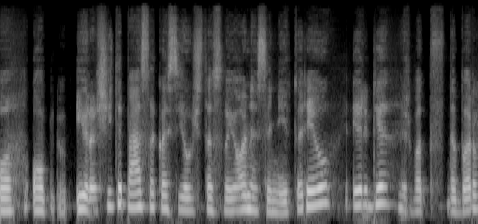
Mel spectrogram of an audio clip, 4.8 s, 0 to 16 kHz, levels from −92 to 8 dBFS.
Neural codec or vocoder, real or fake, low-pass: codec, 44.1 kHz, 2.6 kbps, DAC; fake; 14.4 kHz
